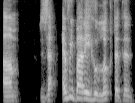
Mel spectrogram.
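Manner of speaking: ordinary talk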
